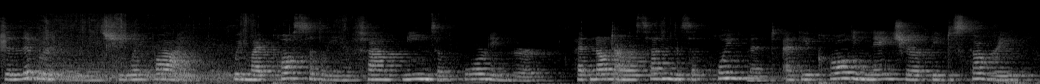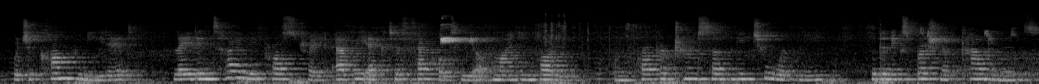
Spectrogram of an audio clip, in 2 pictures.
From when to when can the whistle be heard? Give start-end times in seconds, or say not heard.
14.5-15.2.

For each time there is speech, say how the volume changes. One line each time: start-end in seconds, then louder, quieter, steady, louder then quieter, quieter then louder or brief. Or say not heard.
0.0-20.7 steady.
